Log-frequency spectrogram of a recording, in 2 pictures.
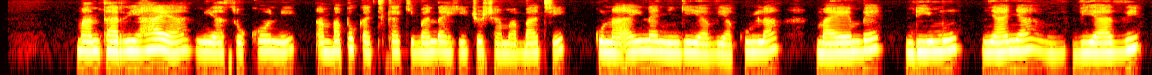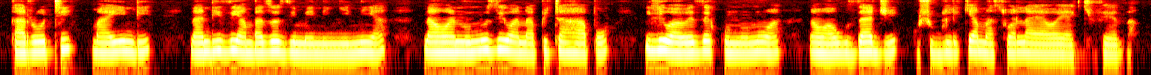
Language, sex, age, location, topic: Swahili, female, 36-49, Kisii, finance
